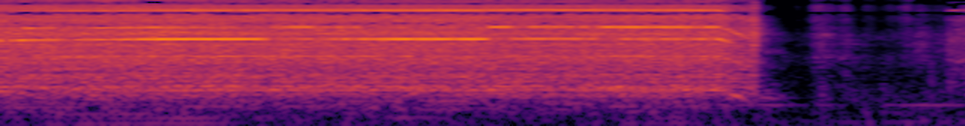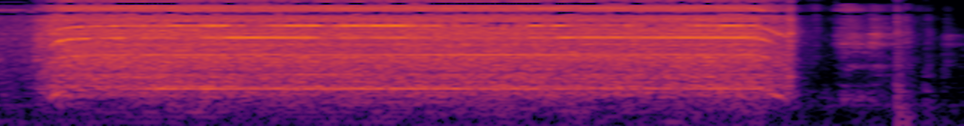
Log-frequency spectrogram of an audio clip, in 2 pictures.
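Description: Handheld electric power tool spinning a burr bit at high speed, grinding out the openings of a hard heat-insulating carburettor spacer. It makes two runs of about five seconds each: the whine climbs as the tool spins up and sinks as it stops, with a short pause about five seconds in.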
